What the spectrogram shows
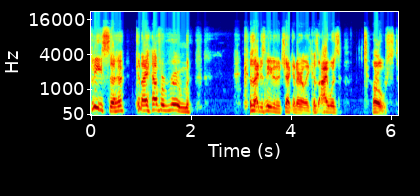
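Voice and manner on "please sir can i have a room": humble, pitched-up, pleading little orphan voice. Retelling asking at a hotel check-in desk for an early room, in an Oliver Twist voice. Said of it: "my best um, Oliver Twist voice".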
